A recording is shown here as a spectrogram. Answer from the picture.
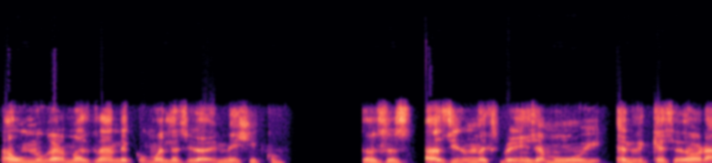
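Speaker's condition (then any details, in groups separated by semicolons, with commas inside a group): Cerebral palsy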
